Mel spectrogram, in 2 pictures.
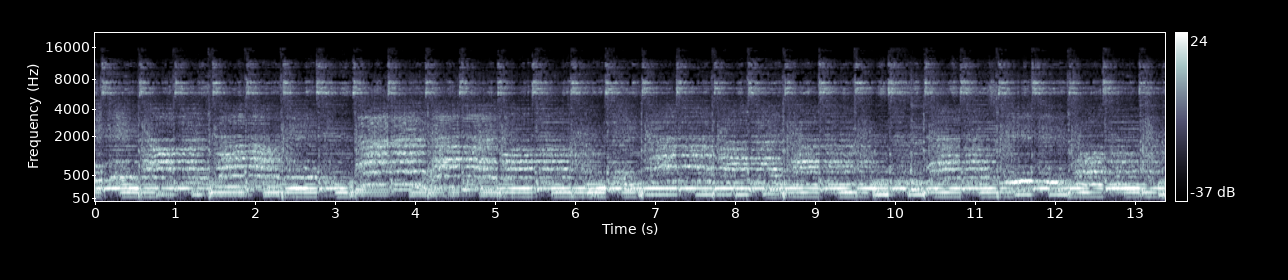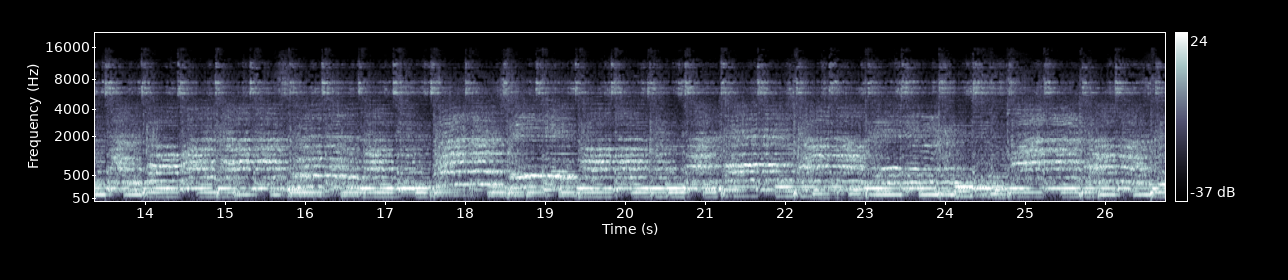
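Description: Group of voices singing a worship song in Khasi, backed by tambourine, guitar and bass guitar keeping a steady beat.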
